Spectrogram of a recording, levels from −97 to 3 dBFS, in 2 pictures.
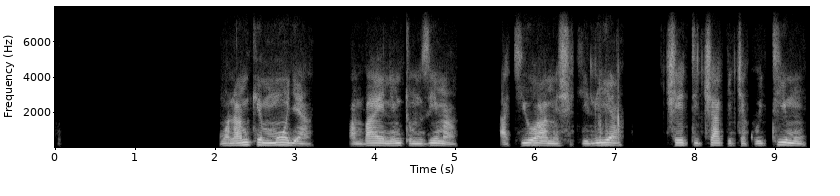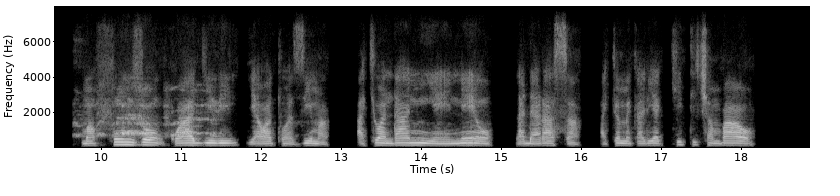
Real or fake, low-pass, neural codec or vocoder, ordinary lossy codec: fake; 7.2 kHz; vocoder, 44.1 kHz, 128 mel bands every 512 samples, BigVGAN v2; Opus, 24 kbps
